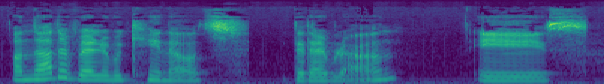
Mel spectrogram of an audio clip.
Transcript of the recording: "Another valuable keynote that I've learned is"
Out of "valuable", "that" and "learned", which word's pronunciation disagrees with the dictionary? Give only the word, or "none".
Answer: learned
